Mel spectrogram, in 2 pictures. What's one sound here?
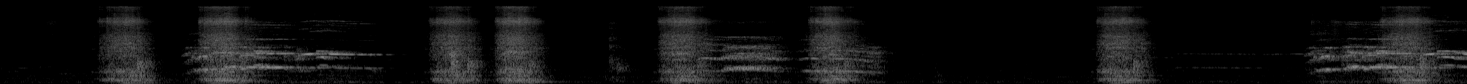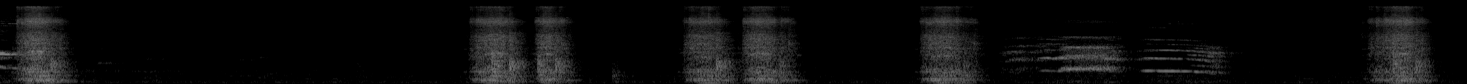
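A sewing machine runs in short, loud bursts.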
